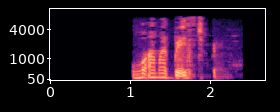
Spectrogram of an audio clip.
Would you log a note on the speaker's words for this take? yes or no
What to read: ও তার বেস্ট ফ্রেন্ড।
yes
